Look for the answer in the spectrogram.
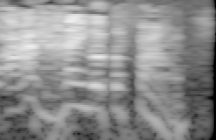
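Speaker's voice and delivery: normal talking voice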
